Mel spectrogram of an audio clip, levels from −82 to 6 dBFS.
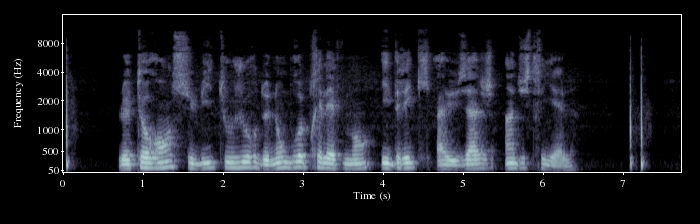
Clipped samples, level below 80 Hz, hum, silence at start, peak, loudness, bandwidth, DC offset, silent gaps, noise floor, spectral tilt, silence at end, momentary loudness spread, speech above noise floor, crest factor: under 0.1%; -56 dBFS; none; 0.05 s; -2 dBFS; -21 LUFS; 11 kHz; under 0.1%; none; -70 dBFS; -6 dB/octave; 0.45 s; 9 LU; 50 dB; 18 dB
